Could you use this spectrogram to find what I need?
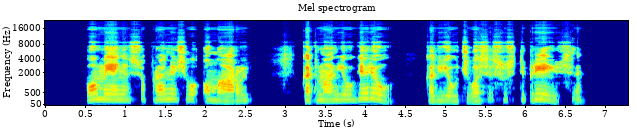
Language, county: Lithuanian, Vilnius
